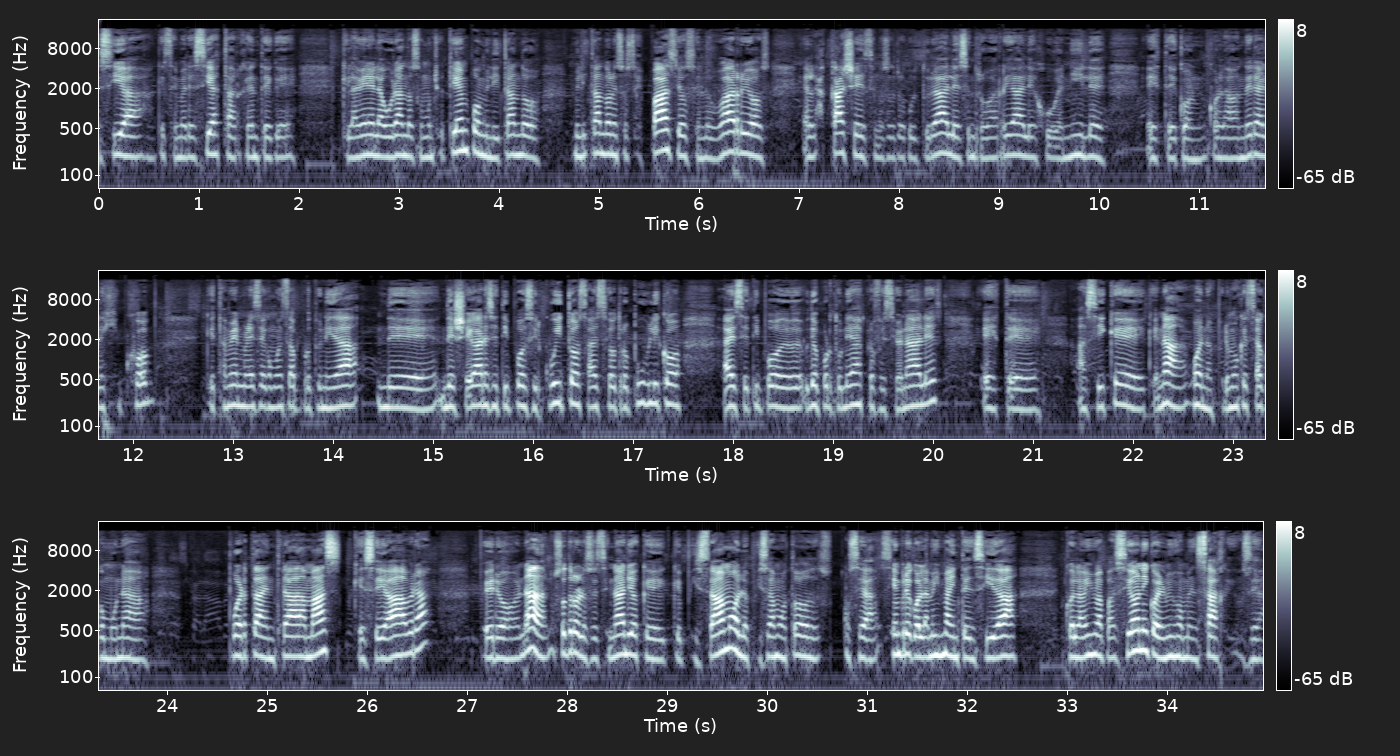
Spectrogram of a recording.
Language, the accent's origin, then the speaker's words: Spanish; Toledo, Canelones, Uruguay; Yo soy de Toledo, soy del interior.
